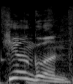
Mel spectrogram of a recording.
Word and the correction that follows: Hyungwon: Ajá. Se pronuncia Hyungwon, ¿verdad? Hyungwon. Esto tal vez es un ah. poco difícil porque este sonido no existe en español. Entonces se pronuncia Hyungwon.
